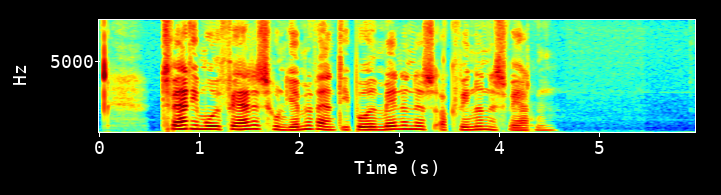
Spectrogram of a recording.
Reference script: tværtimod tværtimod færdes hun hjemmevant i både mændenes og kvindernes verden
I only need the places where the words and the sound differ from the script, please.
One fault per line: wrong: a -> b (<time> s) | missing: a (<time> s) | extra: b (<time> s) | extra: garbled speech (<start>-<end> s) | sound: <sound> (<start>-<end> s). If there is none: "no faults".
missing: tværtimod (1.2 s)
